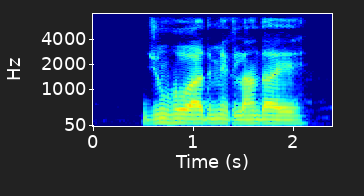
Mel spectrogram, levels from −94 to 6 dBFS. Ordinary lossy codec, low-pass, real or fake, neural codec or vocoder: MP3, 48 kbps; 7.2 kHz; fake; autoencoder, 48 kHz, 128 numbers a frame, DAC-VAE, trained on Japanese speech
